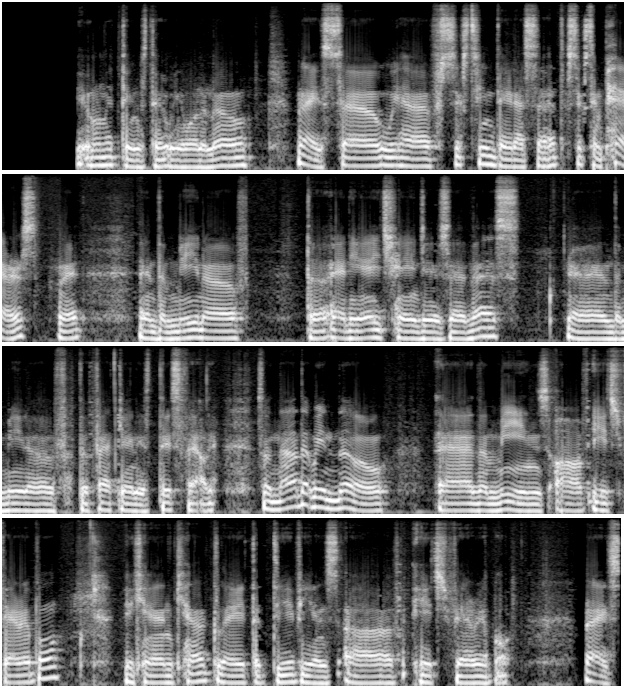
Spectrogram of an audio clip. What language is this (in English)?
English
